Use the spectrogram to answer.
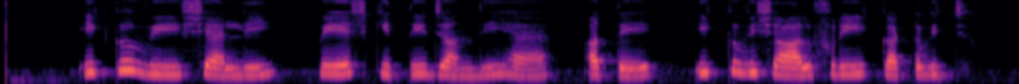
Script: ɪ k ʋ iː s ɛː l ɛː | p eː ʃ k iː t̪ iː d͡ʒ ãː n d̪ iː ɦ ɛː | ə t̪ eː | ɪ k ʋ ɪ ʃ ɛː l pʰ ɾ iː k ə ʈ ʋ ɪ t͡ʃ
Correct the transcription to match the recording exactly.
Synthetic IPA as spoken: ɪ k ʋ iː ʃ ɛː l iː | p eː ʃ k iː t̪ iː d͡ʒ ãː n d̪ iː ɦ ɛː | ə t̪ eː | ɪ k ʋ ɪ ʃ aː l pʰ ɾ iː k ə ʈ ʋ ɪ t͡ʃ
